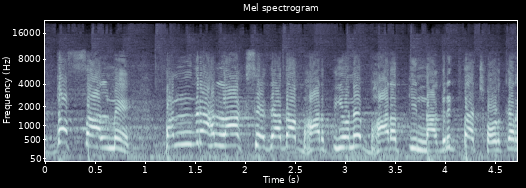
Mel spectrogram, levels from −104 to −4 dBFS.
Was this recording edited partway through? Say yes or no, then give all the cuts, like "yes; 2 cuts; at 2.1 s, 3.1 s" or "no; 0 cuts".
no; 0 cuts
